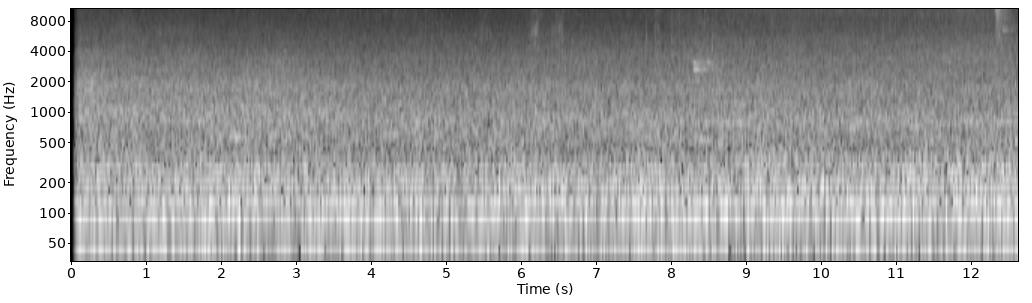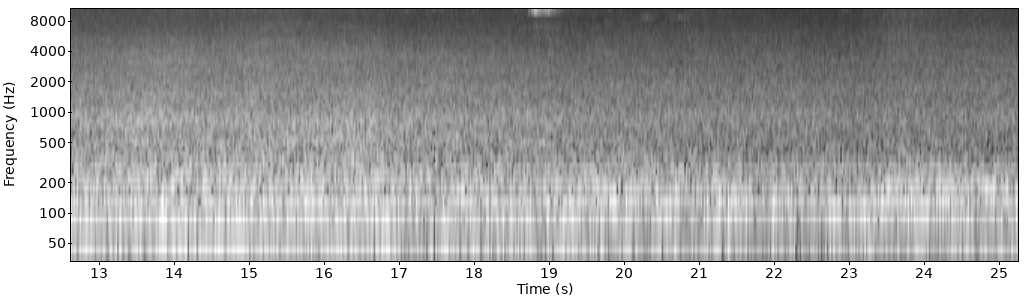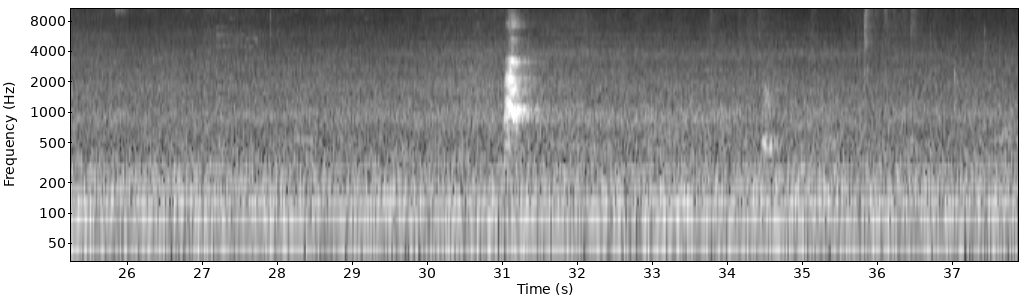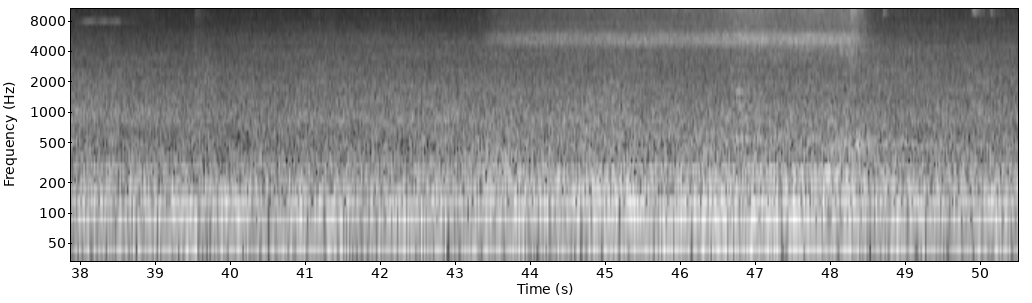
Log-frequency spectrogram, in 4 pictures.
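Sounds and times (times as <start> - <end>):
small city main street ambience: 0.0 - 50.4
dog: 31.0 - 31.6, 34.4 - 34.8.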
